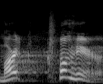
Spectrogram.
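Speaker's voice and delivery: mock angry, through clenched teeth. Recalling the father calling the speaker over, imitating father through gritted teeth. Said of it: "it always ended up with gritted teeth, and it sounded like this".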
